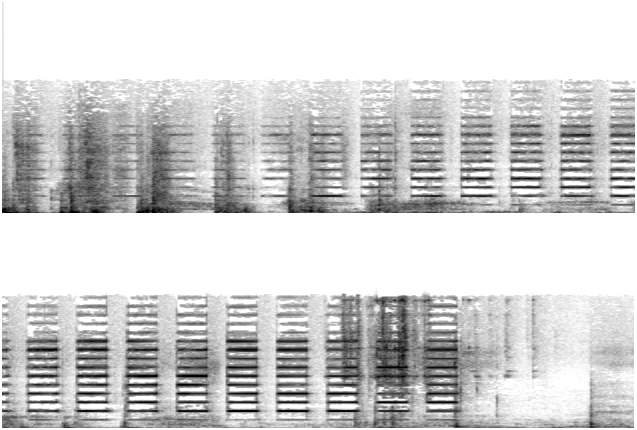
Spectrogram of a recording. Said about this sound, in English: The alarm's going off. It was time for me to get up. Turn it off.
